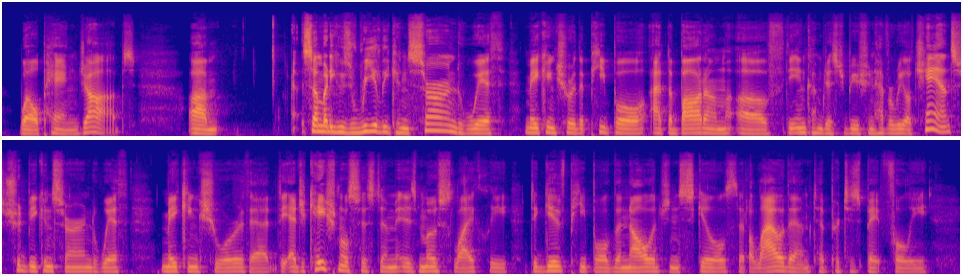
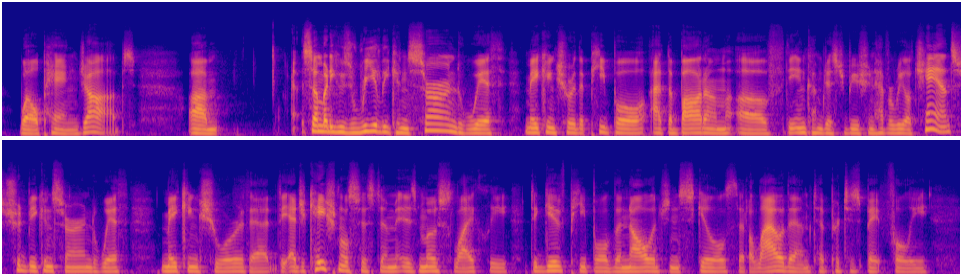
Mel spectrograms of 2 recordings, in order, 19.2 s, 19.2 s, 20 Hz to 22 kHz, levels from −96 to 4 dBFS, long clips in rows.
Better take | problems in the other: first | muffled; very slightly; fading above 4 kHz

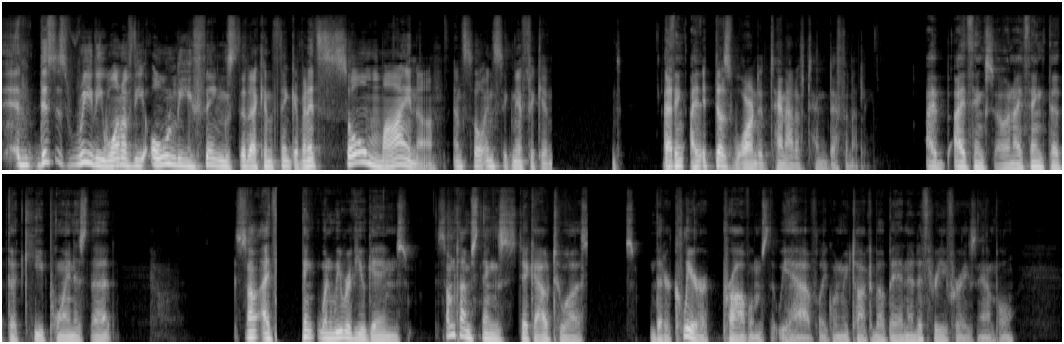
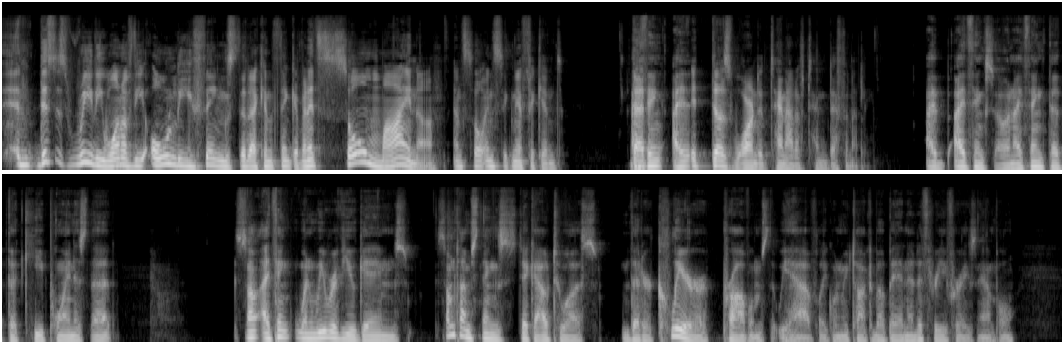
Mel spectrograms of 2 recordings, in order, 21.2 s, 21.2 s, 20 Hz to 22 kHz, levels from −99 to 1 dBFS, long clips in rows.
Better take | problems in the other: second | audio freezing; at 5.5 s for 0.5 s, at 13 s and at 16 s

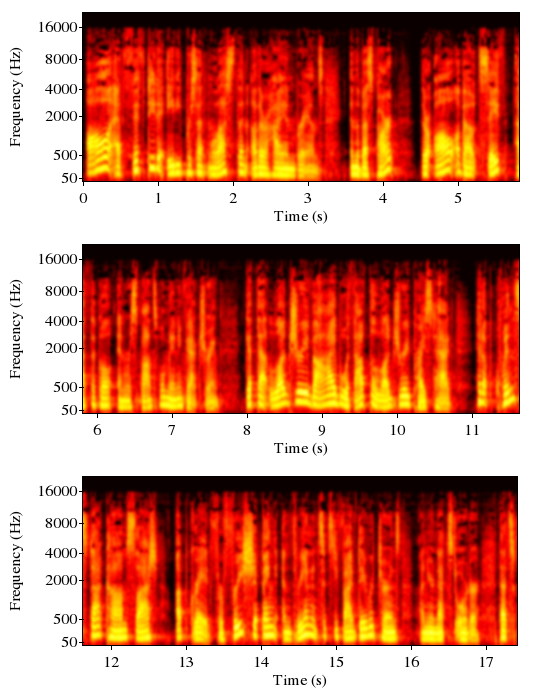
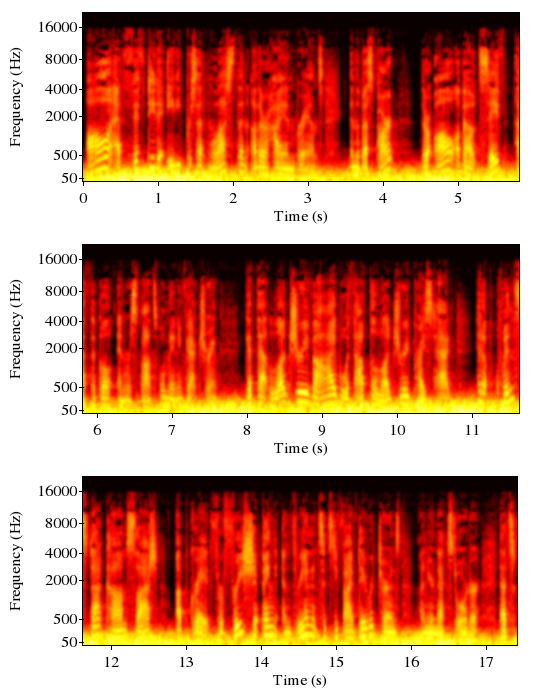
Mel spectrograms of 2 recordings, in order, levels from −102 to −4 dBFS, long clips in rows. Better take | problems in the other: first | low rumble; noticeable; throughout; 15 dB below the speech

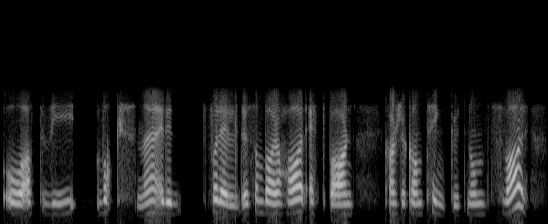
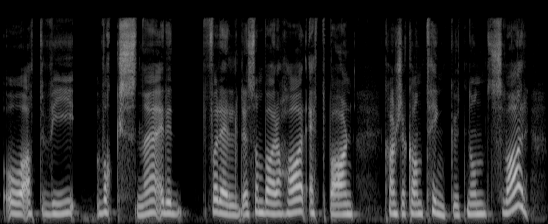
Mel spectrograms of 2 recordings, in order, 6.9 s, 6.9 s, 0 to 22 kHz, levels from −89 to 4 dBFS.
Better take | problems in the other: second | phone-call audio

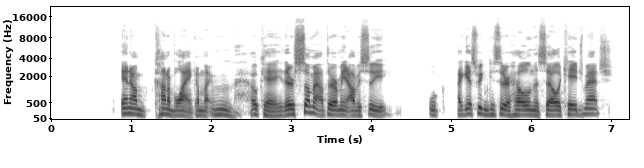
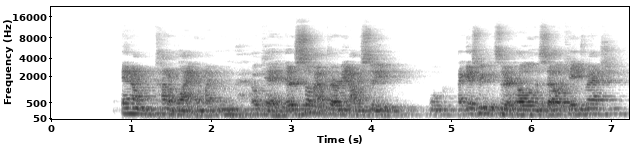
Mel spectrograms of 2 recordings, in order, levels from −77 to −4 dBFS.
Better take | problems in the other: first | off-mic speech; far // room echo; noticeable; dies away in 0.9 s

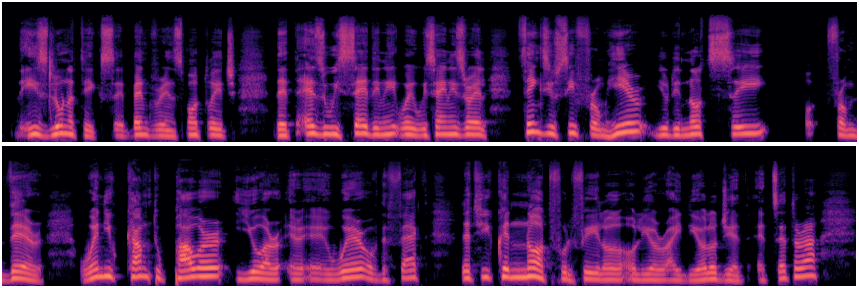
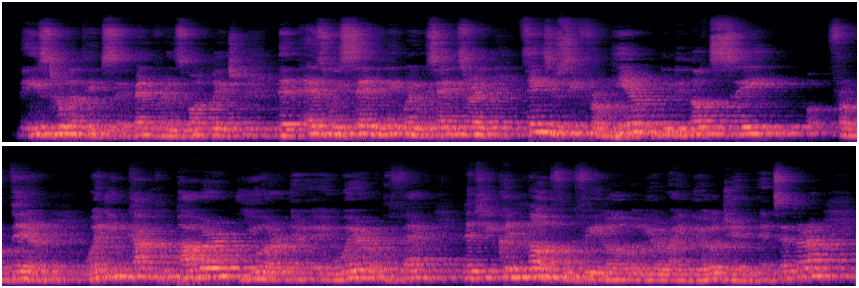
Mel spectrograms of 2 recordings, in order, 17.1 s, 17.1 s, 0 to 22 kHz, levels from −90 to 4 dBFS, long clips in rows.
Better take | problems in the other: first | off-mic speech; far // room echo; strong; dies away in 1.6 s

